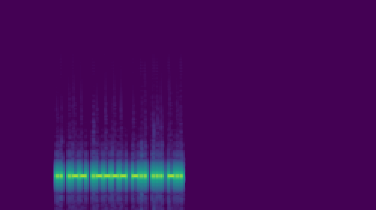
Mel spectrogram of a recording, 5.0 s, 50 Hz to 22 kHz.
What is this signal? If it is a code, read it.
Morse code, heard as a keyed tone, about 41 wpm, 700 Hz. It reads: IW1DSD
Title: DXCC-100 Call Signs - 6 Characters - Repeated 2x - 45wpm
